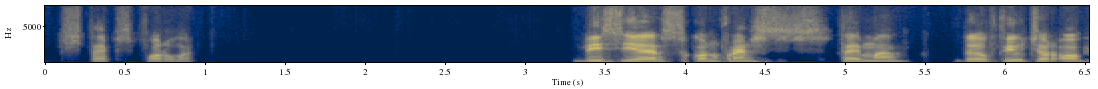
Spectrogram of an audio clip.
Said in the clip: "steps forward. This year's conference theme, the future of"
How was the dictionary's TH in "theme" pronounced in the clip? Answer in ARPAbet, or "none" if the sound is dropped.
T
